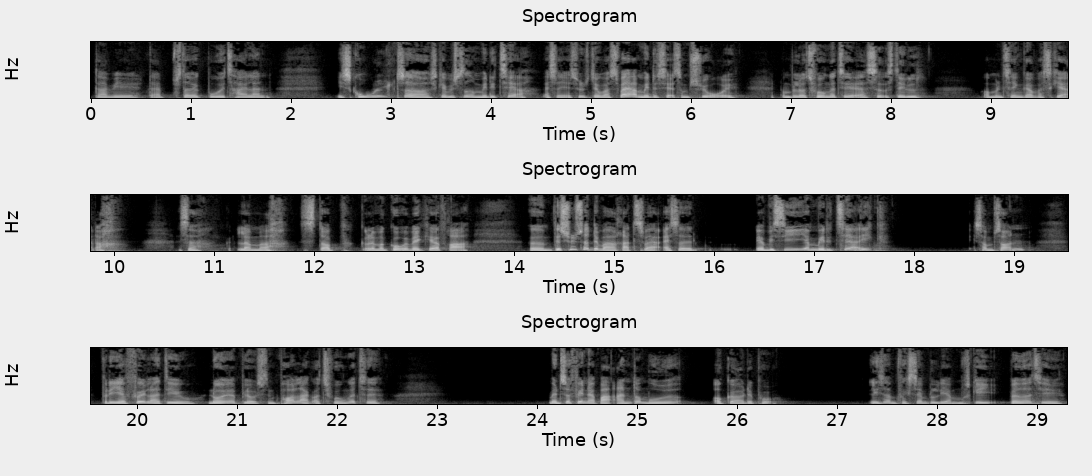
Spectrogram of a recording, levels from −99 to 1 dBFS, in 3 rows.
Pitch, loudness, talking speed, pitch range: 190 Hz, -27 LUFS, 205 wpm, 175-210 Hz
